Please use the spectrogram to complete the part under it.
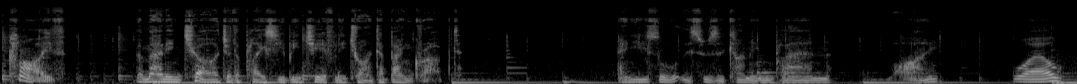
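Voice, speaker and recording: An actor playing a stern, exasperated manager in a video game, with a dry, cutting delivery. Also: male voice, fairly low pitch, close to an everyday voice. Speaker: game character.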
